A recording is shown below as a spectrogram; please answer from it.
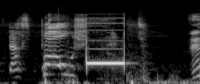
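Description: A steady single-pitch censor bleep lasting under half a second, about a second in, cutting into short bursts of speech.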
